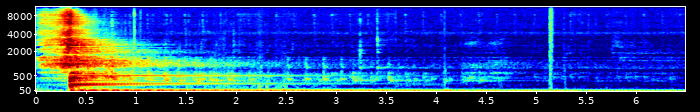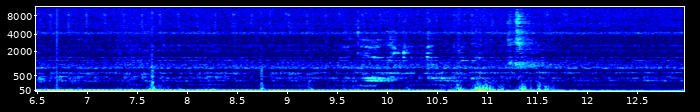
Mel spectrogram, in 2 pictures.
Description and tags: contact mic on satellite dish06
Contact mic on a satellite dish. Scraping my finger across the dish, then plucking the edge of it.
